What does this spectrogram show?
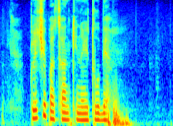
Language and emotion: Russian, neutral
